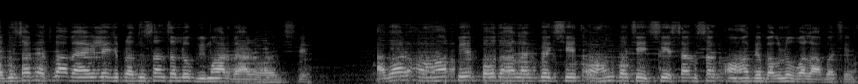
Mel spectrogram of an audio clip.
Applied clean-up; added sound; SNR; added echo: neural separator model SepFormer DNS4.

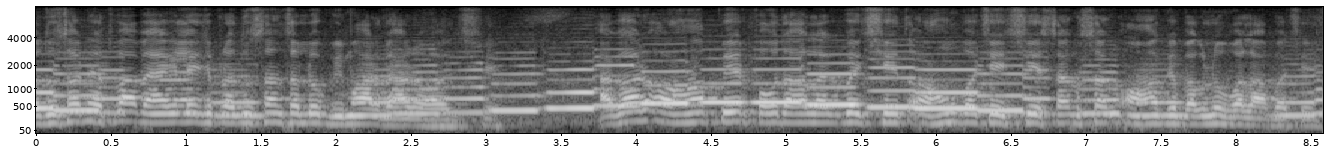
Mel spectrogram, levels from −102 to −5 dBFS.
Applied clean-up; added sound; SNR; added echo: none; Wind instrument, woodwind instrument; -2 dB; none.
